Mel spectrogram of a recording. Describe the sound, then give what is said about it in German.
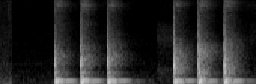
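Two quick sets of three loud knocks on a wooden door, with a short pause between the groups, as someone hurriedly knocks at a neighbour's door. No one speaks. “Eilig stürmte sie zur Nachbarin Trollin Barbara und klopfte dort an der Tür.”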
